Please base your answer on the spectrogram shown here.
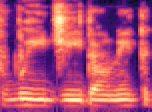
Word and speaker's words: Ouija: played with an older board I know it's pronounced Ouija don't need to correct me comments I just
